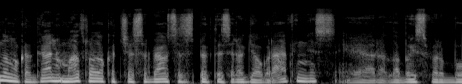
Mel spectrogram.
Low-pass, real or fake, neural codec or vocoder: 14.4 kHz; fake; vocoder, 44.1 kHz, 128 mel bands, Pupu-Vocoder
